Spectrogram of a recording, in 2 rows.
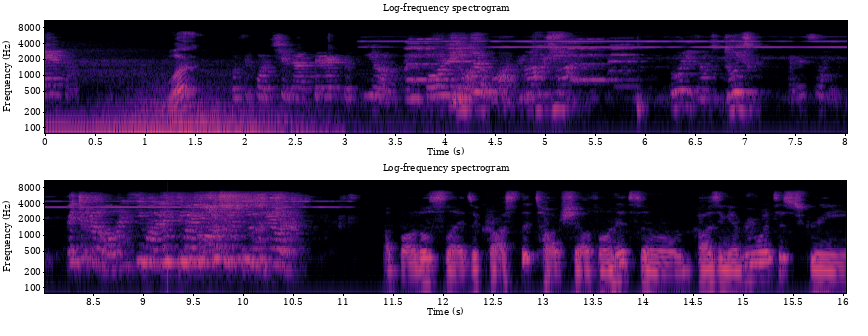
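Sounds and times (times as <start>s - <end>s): voices talking: 1.3s - 16.0s
high-pitched electronic alarm tones: 2.9s - 11.1s.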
